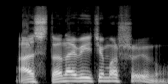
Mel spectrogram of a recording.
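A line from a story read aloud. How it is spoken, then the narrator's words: Dry command. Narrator (Russian): сухо распорядился Рыкунин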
